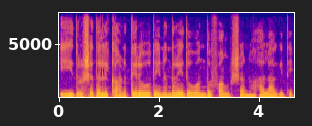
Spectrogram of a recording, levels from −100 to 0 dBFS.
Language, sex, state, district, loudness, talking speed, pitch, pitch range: Kannada, female, Karnataka, Koppal, -16 LUFS, 100 wpm, 165 Hz, 160-170 Hz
